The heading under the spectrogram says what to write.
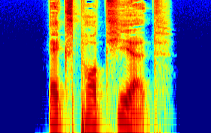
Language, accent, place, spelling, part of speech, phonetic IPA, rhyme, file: German, Germany, Berlin, exportiert, verb, [ˌɛkspɔʁˈtiːɐ̯t], -iːɐ̯t, De-exportiert.ogg
- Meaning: 1. past participle of exportieren 2. inflection of exportieren: third-person singular present 3. inflection of exportieren: second-person plural present 4. inflection of exportieren: plural imperative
